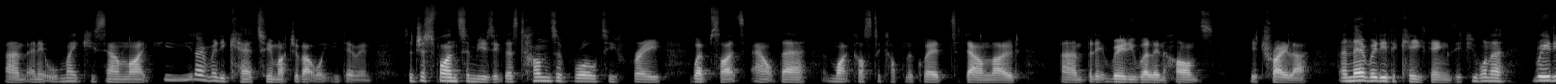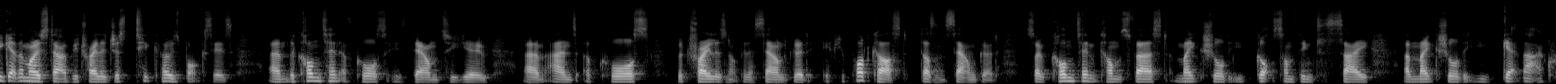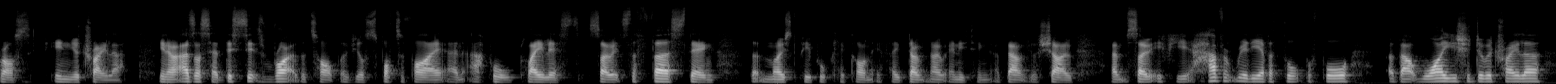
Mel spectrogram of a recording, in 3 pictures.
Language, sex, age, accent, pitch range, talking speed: English, male, 30-49, British, 115-140 Hz, 220 wpm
